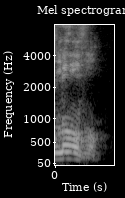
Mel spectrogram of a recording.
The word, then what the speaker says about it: Louisville: D let me ask you Louisville and it's pronounced Louisville okay so L Louisville Lou Louisville is the runner up to Duke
